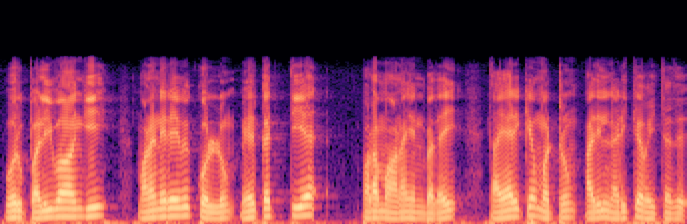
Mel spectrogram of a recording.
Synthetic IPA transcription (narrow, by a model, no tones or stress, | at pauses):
ɔɾɯpɐɭɪʋaːŋɡimɐnɐnɪɾɐɪʋɯkːɔɭːɯmːeːrkɐt̪ːɪjɐ | pɐɽɐmaːnɐɛnbɐðɐɪ | t̪ɐjaːɾɪkʲːɐmɐʈrɯmɐðɪlnɐɽɪkːɐʋɐɪt̪ːɐðɯ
